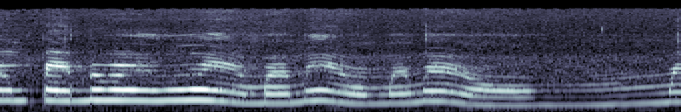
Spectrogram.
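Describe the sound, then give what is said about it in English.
A voice imitates an air horn with one sustained, nasal, mid-pitched tone that wavers up and down and dips at the end, coming out more like a drawn-out meow. “They're sounding more and more like cat noises. And less like air horns. It sounds like you're meowing right now.”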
